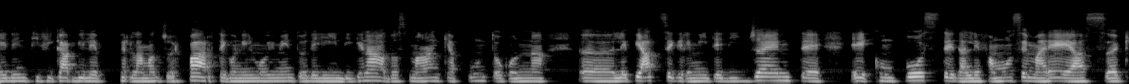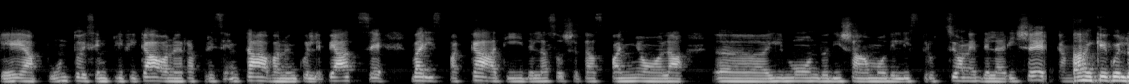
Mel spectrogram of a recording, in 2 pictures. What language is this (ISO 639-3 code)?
ita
